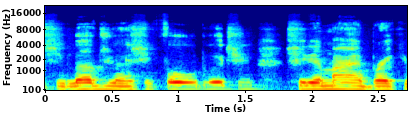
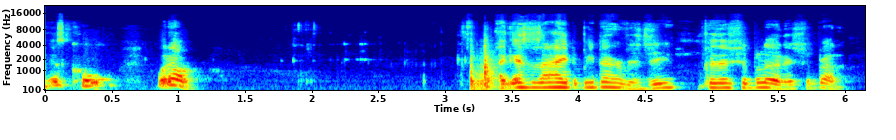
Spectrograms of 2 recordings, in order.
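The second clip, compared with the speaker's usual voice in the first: much higher, offhand voice, brushing it off; mock dismissive; 8 semitones higher, 3 dB louder, faster than usual. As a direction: act too cool to care, like it's no big deal. Acting out his own reply.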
